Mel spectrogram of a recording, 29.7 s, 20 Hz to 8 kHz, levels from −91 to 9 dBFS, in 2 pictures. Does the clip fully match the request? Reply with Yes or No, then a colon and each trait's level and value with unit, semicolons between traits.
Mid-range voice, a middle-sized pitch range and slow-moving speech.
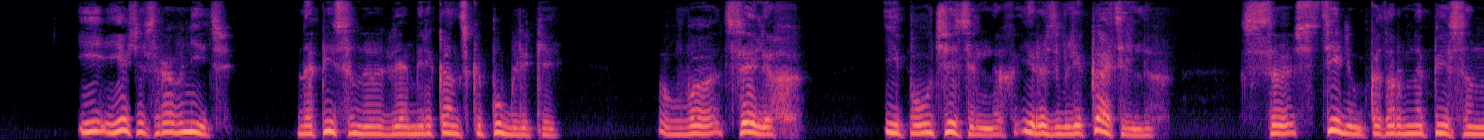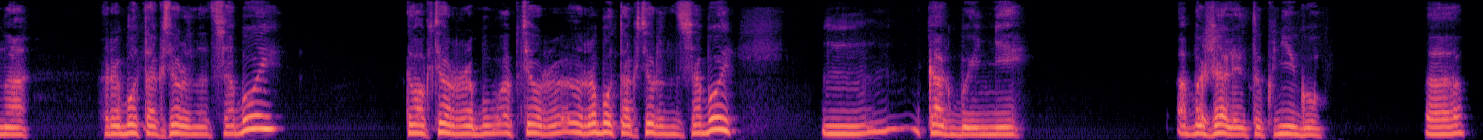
Yes: medium, 170 Hz; average, 3.4 semitones; slow, 70 wpm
